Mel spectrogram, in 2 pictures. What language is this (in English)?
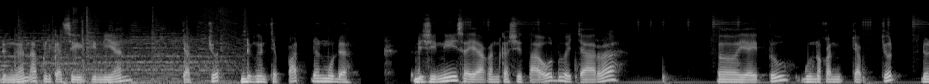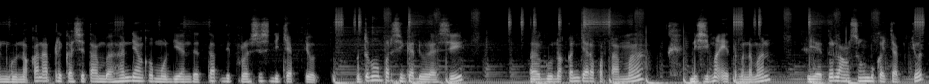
Indonesian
